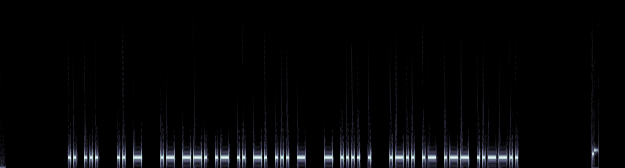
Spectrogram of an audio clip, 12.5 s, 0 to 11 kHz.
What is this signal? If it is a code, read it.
Morse code, heard as a keyed tone, about 22 wpm, 700 Hz. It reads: IS IT AGAINST THE LAW?
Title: Sentences from Top 1000 Words - Review Part 3 - 22wpm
